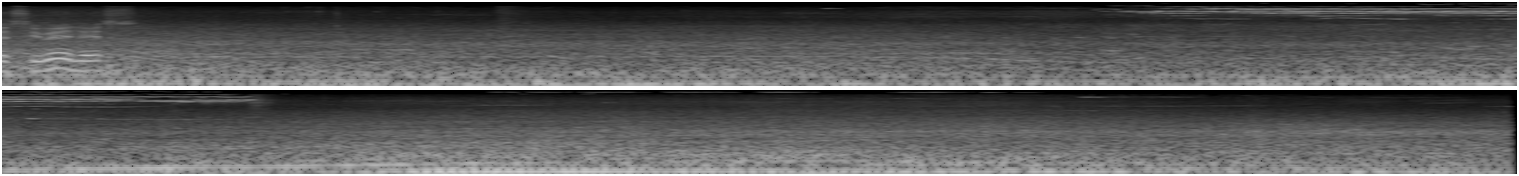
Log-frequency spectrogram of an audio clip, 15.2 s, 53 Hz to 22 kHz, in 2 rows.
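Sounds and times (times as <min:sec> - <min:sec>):
speech: 0:00.0 - 0:00.8
city buses revving and accelerating in street traffic: 0:00.0 - 0:15.1
dense street traffic at the Cabildo and Juramento intersection: 0:00.0 - 0:15.1
high brake squeal: 0:05.5 - 0:09.0.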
